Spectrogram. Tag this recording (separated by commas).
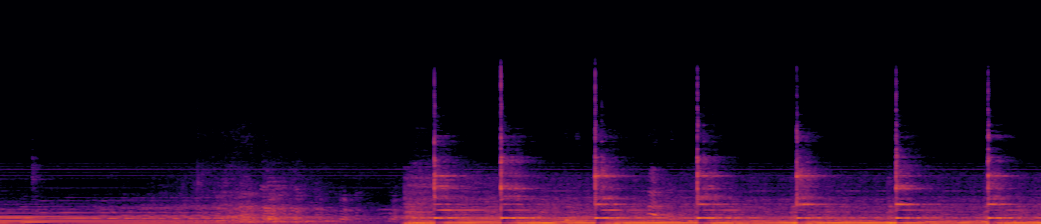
Music, Classical music, Speech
